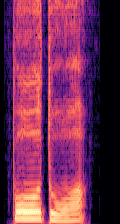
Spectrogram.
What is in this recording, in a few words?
"剥夺", Chinese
